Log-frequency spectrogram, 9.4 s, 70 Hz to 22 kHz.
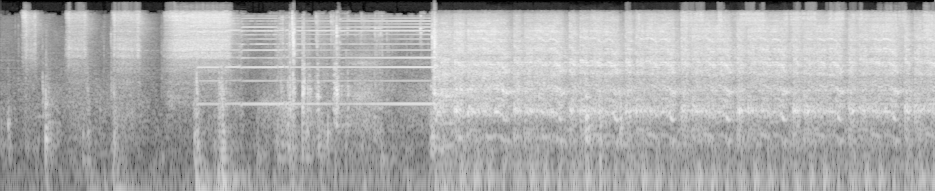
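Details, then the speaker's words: Long-abandoned Toyota MR2 in neutral with fresh fuel and a new battery: rapid starter cranking with a brief ragged catch on starting fluid that never settles into running. The fuel pump is heard priming; fuel delivery is suspect. Cranks but will not start. "oh-ho-ho it's trying oh it's close all right let it cool down for a little bit i hear fuel pump go for it it actually tried that time"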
